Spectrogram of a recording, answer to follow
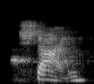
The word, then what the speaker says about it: Stein: Pronounce your last name because I always say it wrong. Stein. I can say that. Stein from ThermoClear. I always want to add the Y or something in there.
